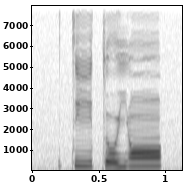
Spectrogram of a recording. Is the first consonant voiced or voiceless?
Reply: voiceless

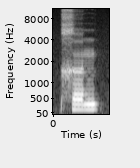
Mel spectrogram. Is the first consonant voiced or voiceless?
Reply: voiceless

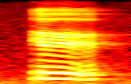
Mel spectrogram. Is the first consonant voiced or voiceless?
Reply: voiced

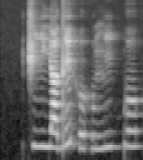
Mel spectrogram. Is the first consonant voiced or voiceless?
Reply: voiceless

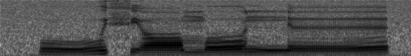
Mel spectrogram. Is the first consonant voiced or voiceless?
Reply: voiceless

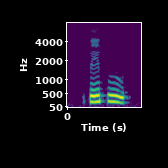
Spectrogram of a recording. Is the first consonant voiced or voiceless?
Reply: voiceless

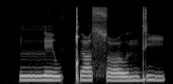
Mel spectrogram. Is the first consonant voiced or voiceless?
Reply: voiced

